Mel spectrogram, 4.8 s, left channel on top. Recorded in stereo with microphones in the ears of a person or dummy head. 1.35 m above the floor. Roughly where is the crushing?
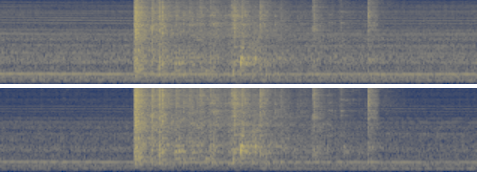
Centre.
